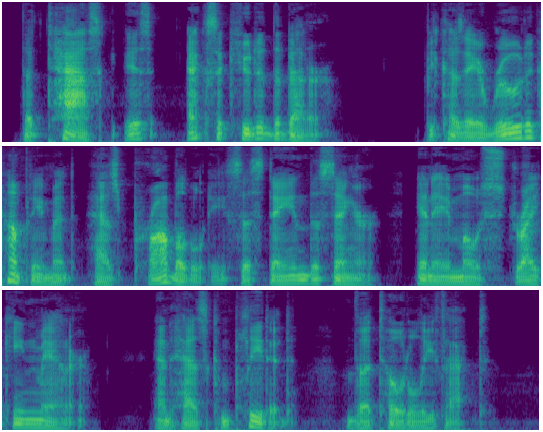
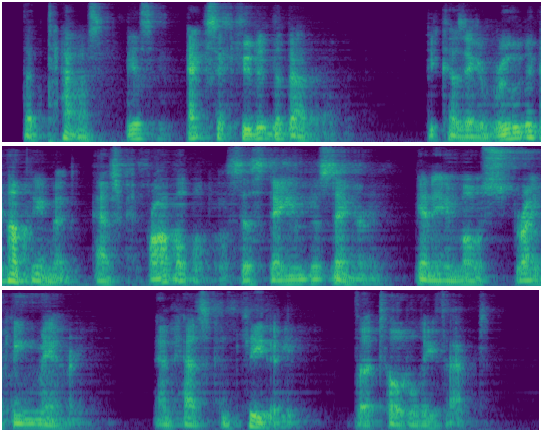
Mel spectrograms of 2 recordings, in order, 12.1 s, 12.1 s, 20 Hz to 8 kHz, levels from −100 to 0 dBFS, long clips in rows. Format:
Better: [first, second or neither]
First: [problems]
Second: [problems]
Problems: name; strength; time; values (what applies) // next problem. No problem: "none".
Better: first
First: none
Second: noise reduction (neural mask model DeepFilterNet 3)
